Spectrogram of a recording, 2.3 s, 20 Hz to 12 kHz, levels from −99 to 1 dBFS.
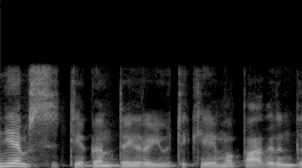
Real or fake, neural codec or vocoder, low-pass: fake; codec, 16 kHz, 2 kbps, FreqCodec, larger model; 7.2 kHz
